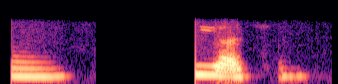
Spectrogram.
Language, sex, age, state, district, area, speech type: Bengali, female, 18-30, West Bengal, Nadia, rural, conversation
